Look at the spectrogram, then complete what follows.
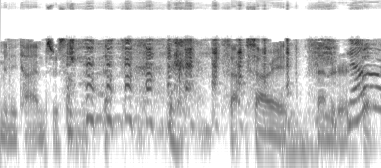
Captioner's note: laughter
